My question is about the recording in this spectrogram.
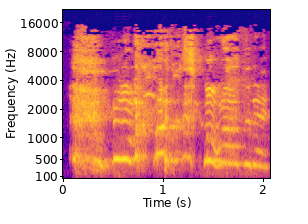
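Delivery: high, slow, squealing through laughter; laughing. Real, not acted. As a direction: talk while cracking up. Laughing at himself.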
